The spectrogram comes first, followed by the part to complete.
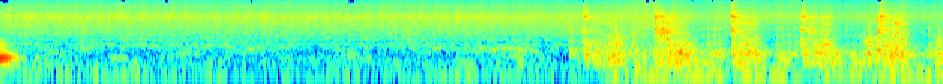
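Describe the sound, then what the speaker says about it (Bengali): Jackfruit curry is stirred in a pan: a quiet, low simmer at first, then a series of distinct spatula scrapes and stirs with light sizzling, each stroke coming in short bursts close by. "আর একটু নাড়িয়ে নামিয়ে দেব"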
